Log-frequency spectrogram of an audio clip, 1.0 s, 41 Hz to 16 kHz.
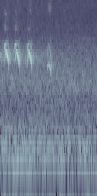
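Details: American robin in suburban Ludington, Michigan, USA, in June 2019. Three quick, sharp high chirps come in a fast row, followed by a softer fourth note, over low wind and suburban rumble.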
